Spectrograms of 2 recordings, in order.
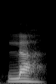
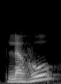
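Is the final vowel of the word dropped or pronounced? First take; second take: dropped; pronounced. First: The word ends on the consonant, no vowel. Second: The word ends with a final vowel sound. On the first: The speaker calls it right. "اس کے لیٹر کی حرکت کو نہیں پڑھا جاتا" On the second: The speaker calls it wrong. "لہو نہیں کہیں گے"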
